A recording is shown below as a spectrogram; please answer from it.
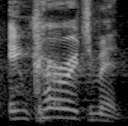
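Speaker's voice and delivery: ordinary delivery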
